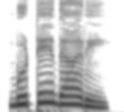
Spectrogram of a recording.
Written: ಬುಟೇದಾರಿ

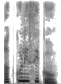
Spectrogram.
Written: ಅಕ್ಕುಳಿಸಿಕೊ

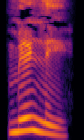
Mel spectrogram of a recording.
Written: ಮೆಳ್ಳೆ

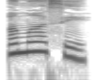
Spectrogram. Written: ಆಮಿಸ

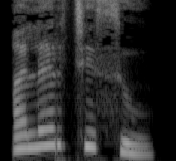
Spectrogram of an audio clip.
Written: ಅಲರ್ಚಿಸು

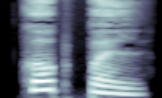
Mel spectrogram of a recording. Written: ಕೊಪ್ಪಲ್

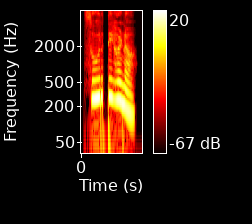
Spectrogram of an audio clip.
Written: ಸೂರ್ತಿಹಣ

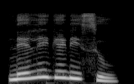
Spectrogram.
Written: ನೆಲಗಟ್ಟಿಸು

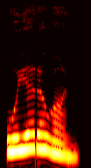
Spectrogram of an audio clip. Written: ಒಯ್ಯರವಾನ್

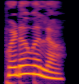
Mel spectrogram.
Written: ಪಿಡಿವಲೆ

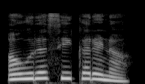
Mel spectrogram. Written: ಔರಸೀಕರಣ

